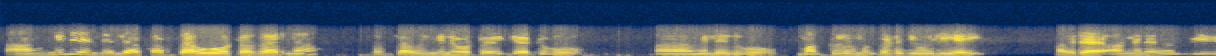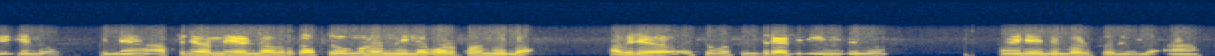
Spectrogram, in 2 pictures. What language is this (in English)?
Malayalam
